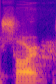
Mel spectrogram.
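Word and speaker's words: sword: इसी तरह WSORD, सॉर्ड, सॉर्ड का माना होता है तलवार, सॉर्ड।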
